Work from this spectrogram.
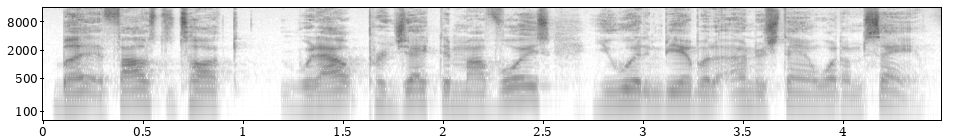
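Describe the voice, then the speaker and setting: Deep-voiced man rambling on his podcast. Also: fast. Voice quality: naturally deep voice, projecting. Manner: loose, rambling, conversational with slang. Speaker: podcast host. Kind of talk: casual solo podcast talk. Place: home setup, seated on a leather seat. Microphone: close podcast microphone.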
